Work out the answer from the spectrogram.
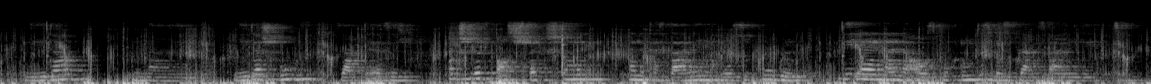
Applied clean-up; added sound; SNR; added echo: none; Glass; -4 dB; reverberation time 0.6 s.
